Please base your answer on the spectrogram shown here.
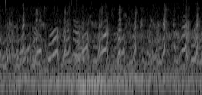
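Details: Short, clear upward-slurred notes from wild Gambel's quail feeding near Florence, Arizona, come several per second and overlap into a soft chatter with faint tapping.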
